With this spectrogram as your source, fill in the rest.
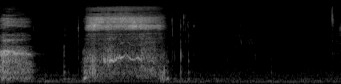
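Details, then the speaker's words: Adult with Tourette syndrome whose intense breathing tics progressed to full-body tic attacks, with breathing better after hospital treatment; respiratory tics. "I was having tick attacks by then like not just breathing ticks but like full body ticks so that was a little bit of a great combination breathing is better now not perfect but it's better"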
